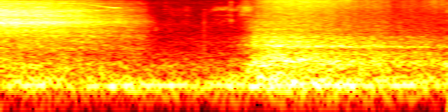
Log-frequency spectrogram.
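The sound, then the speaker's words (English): A group of people breathes deeply together on cue, with one long airy inhale, a brief quiet pause, then an equally long, soft exhale. The breathing is faint and hissing. “Let's all just take a deep breath and breathe out. Breathe in, breathe out.”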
